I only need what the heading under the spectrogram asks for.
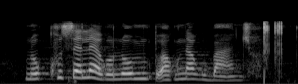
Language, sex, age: Xhosa, female, 22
